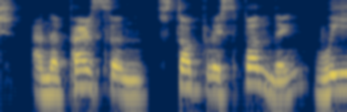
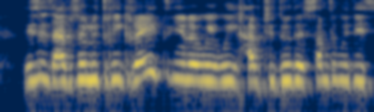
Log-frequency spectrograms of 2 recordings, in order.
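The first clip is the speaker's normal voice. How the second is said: imitated French accent, pitched higher; 8 semitones higher than usual. Retelling how a researcher on a train reacted: French accent. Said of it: "with his French accent".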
